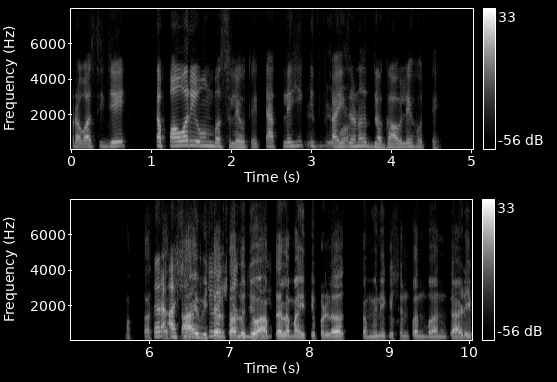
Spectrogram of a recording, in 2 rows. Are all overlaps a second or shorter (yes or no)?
no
